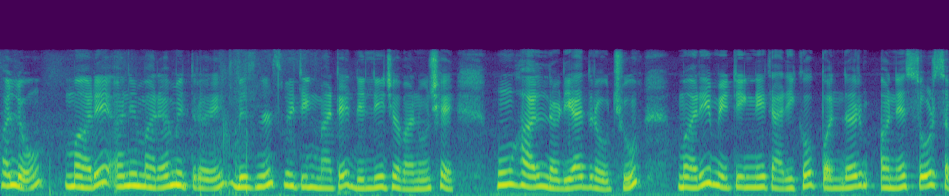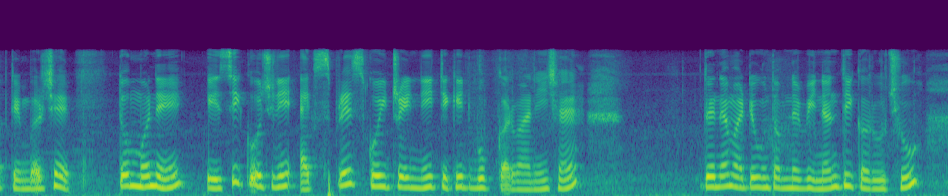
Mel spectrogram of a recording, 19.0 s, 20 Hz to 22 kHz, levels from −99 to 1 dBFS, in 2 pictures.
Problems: constant background noise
